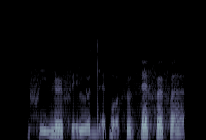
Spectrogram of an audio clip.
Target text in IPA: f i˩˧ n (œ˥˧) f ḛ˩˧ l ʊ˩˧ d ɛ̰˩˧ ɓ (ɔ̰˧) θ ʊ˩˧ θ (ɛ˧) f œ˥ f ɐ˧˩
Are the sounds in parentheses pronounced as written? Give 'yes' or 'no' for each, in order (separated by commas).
no, yes, no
